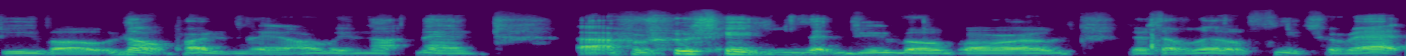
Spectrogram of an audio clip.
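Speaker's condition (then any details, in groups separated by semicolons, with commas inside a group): Tongue cancer surgery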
